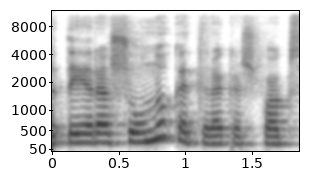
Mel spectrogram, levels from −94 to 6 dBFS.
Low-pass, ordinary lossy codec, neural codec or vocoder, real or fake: 10.8 kHz; MP3, 96 kbps; autoencoder, 48 kHz, 128 numbers a frame, DAC-VAE, trained on Japanese speech; fake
